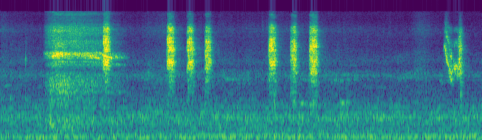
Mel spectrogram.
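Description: A parakeet gives short, bright chirps and squeaky notes in quick bursts, some paired, over a steady background hiss.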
